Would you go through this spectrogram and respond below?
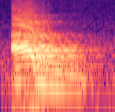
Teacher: Ba makhrajnya paling mudah kerana dia menggunakan 2 bibir.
